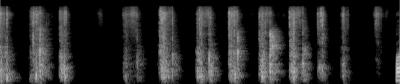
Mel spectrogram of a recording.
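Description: A deck of tarot cards being shuffled by hand, the cards landing in a run of short slaps about three a second.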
